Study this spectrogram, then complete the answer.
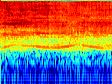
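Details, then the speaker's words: Power steering with the wheels turned back and forth: a steady mid-pitched whining groan that wavers as the wheel is worked. The pump is drawing air; the planned fix is evacuating air through the reservoir with the cap off. "Make the noise there. Now we're going to see what we can do about taking care of this noise. What we need to do is use to try to evacuate the air."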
